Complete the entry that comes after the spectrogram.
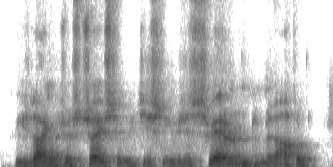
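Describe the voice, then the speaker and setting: Here a man speaks in a dark, mellow tone that is somewhat breathy. His intonation stays fairly even. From Northumberland, England. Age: 90s. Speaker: retired coal miner and church organist. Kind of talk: interview answer. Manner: hesitant, rambling.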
